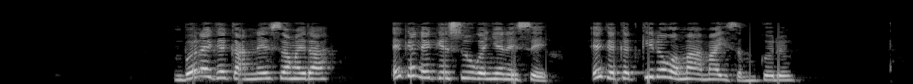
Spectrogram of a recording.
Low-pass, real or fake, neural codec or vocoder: 7.2 kHz; real; none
